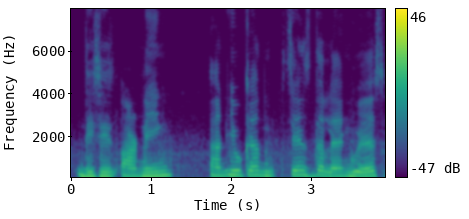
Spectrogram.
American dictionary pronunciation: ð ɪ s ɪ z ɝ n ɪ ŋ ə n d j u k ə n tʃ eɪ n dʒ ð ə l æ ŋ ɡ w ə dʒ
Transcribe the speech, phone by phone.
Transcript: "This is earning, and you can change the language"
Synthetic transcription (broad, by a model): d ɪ s ɪ z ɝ n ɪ ŋ ə n d j u k ə n s eɪ n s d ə l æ ŋ ɡ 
